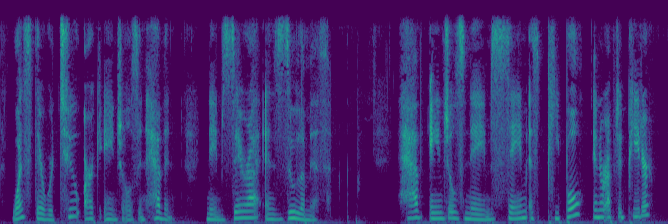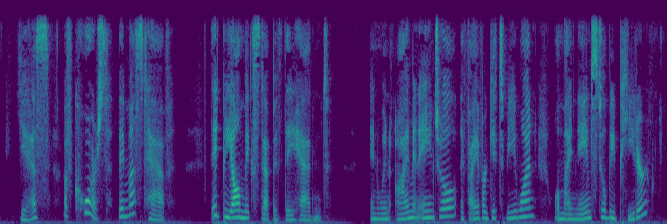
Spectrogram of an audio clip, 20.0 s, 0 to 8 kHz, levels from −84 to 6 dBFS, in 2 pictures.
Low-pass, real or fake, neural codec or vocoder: 7.2 kHz; real; none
